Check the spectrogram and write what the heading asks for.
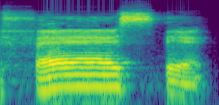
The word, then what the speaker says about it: feste: it's e le pompose feste. For example, in the word feste, there are 2 E's. So the open one and then the closed one. So try to really pronounce them differently.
